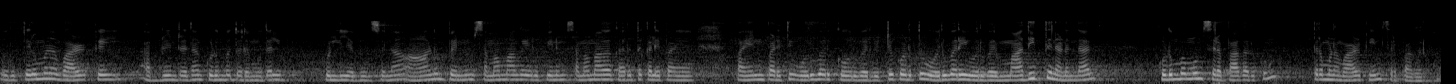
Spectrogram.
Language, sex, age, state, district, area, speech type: Tamil, female, 30-45, Tamil Nadu, Sivaganga, rural, spontaneous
